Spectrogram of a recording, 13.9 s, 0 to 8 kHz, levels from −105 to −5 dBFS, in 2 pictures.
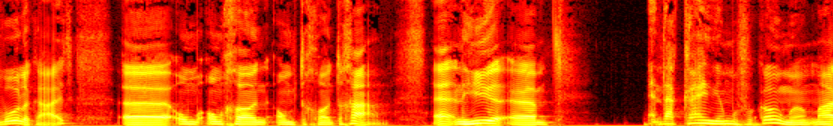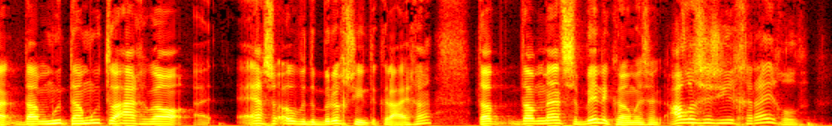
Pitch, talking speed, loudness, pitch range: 145 Hz, 195 wpm, -20 LUFS, 125-175 Hz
